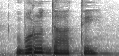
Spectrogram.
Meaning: bearded
- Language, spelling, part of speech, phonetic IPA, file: Ukrainian, бородатий, adjective, [bɔrɔˈdatei̯], Uk-бородатий.ogg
